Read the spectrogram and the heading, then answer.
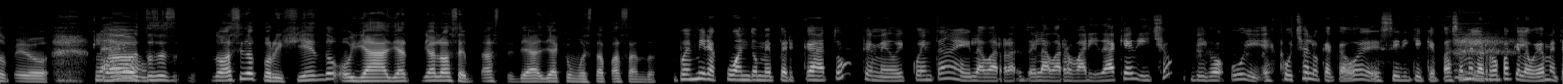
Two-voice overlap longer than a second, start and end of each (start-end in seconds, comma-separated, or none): none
